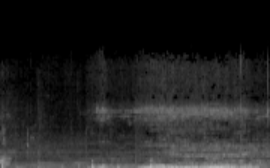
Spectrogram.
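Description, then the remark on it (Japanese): A car engine rumbles, a low steady drone that swells louder partway through and holds as the vehicle moves off. “車が。”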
